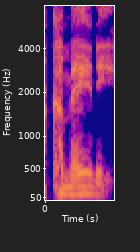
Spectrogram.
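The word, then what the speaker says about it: Khamenei: the supreme leader, uh, Kamani, I believe is how you say his name.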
